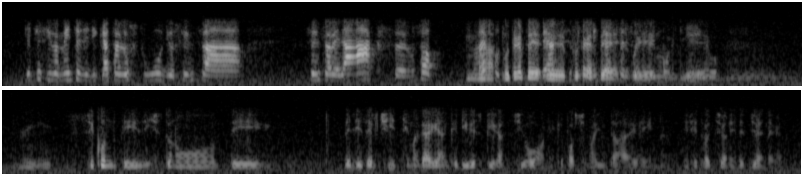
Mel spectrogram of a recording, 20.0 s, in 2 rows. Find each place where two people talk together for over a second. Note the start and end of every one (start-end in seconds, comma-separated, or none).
5.9-8.9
